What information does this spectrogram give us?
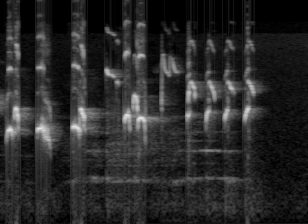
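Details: Orange-headed thrush song used as a lure recording to prompt birds to sing openly: a quick, varied run of sweet whistled and chirping notes, slurred phrases giving way to short bright chips, lasting about two and a half seconds before falling silent, over a faint steady hum.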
